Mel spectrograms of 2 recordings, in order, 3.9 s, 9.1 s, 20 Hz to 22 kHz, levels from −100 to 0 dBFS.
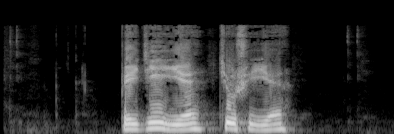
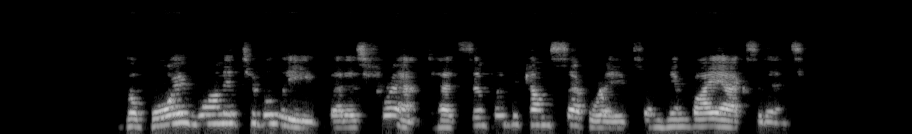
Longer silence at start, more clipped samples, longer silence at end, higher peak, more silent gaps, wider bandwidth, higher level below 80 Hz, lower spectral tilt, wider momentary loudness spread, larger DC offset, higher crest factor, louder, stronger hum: about the same, 1.2 s vs 1.25 s; neither; about the same, 1.05 s vs 1.1 s; first, -6 dBFS vs -16 dBFS; second, none vs 4.24-4.28 s; first, 11.5 kHz vs 7.2 kHz; first, -62 dBFS vs -80 dBFS; about the same, -5.5 dB/octave vs -5.5 dB/octave; second, 6 LU vs 14 LU; neither; about the same, 18 dB vs 18 dB; first, -21 LUFS vs -33 LUFS; neither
